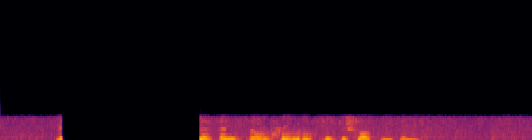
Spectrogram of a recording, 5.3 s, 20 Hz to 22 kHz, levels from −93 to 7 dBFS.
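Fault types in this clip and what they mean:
Audio dropout to silence: About 1.4 s of silence from 0.61 s, with no room tone, unlike a quiet pause; likely a lost input link.
Codec payload misread: From 2.56 to 3.19 s, just before "geschlossen sind", harsh distortion buries the speech because the G.726 code words are read in the wrong bit order, far rougher than ordinary G.726 hiss.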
